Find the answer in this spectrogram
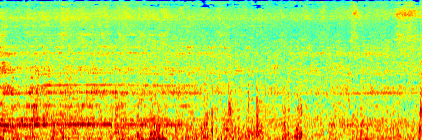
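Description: Motorcycle engine running steadily at cruising speed, with a continuous low road and wind rumble on the bike-mounted camera's microphone.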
